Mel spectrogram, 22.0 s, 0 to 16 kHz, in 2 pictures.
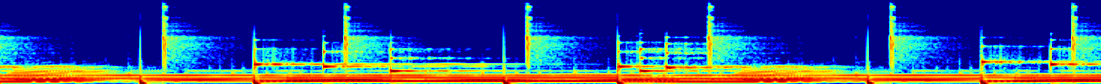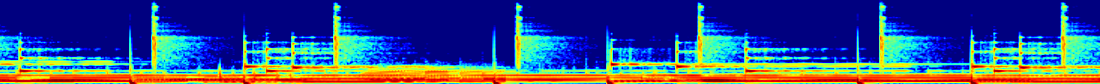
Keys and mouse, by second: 2.0-3.9 drag, 2.6 b, 4.4 s, 6.6-8.4 drag, 10.8 s, 12.8-14.8 drag, 16.8-22.0 drag.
